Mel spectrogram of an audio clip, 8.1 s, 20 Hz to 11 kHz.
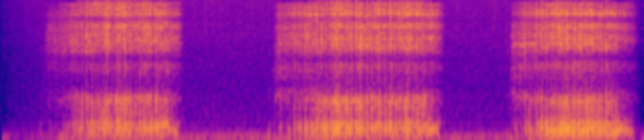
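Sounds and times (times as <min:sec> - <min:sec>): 
animal snoring: 0:00.5 - 0:02.3, 0:03.4 - 0:05.6, 0:06.3 - 0:08.0.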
